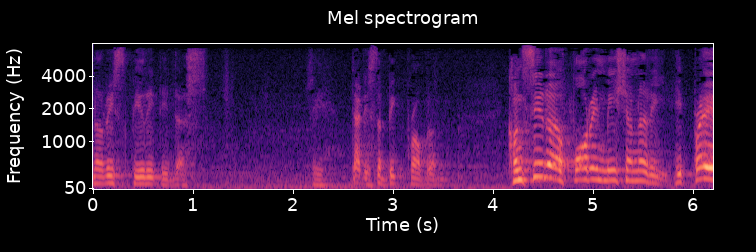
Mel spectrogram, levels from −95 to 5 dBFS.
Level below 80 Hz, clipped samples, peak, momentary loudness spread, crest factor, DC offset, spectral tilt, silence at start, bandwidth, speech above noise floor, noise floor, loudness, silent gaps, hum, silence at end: -52 dBFS; under 0.1%; -6 dBFS; 19 LU; 20 dB; under 0.1%; -6.5 dB/octave; 0 s; 8 kHz; 24 dB; -49 dBFS; -26 LUFS; none; none; 0 s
